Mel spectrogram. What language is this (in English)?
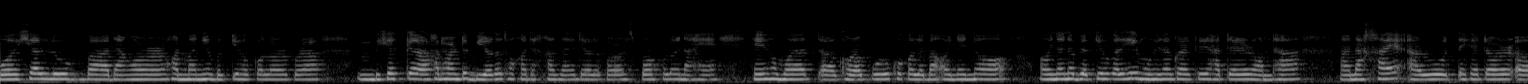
Assamese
